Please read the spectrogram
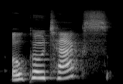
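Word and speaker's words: OEKO-TEX: Another is called OEKOTEX, that's spelled O-E-K-O, and then Tex, like Tex-Mex.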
